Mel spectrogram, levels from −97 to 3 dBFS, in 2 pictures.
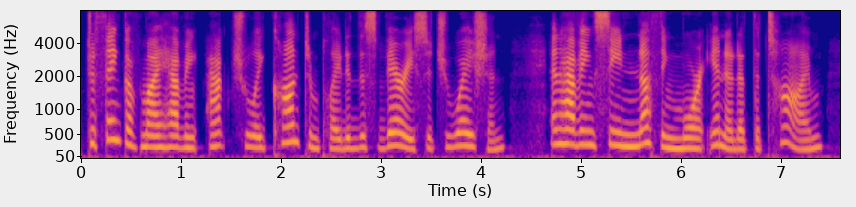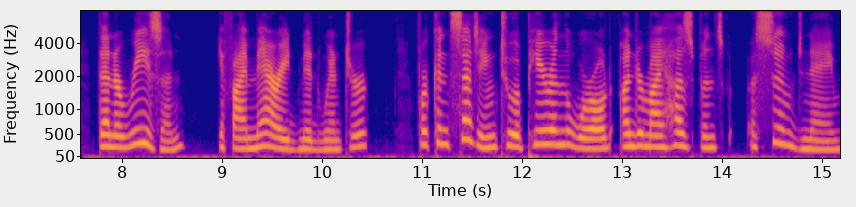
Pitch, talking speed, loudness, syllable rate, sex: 235 Hz, 155 wpm, -21 LUFS, 4.3 syllables/s, female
